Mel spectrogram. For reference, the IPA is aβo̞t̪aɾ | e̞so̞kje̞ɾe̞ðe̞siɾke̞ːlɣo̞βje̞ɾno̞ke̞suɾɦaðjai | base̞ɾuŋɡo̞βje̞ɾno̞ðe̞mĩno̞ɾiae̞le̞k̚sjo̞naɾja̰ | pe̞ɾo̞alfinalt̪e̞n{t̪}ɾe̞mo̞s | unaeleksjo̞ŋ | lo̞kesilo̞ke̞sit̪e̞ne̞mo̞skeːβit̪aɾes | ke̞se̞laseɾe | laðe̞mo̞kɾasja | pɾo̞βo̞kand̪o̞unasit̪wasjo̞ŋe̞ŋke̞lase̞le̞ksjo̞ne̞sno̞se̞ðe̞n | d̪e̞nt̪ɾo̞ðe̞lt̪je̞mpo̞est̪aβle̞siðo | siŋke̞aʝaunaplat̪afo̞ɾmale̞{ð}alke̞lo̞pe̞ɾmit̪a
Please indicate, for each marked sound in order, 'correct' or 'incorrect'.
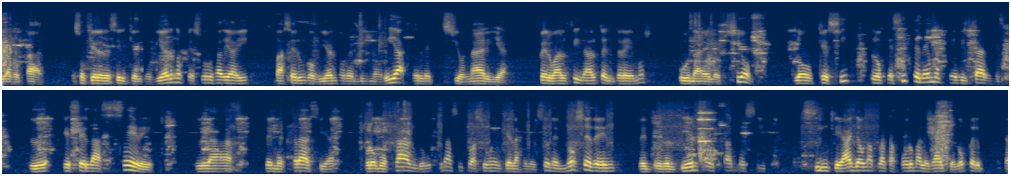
incorrect: d̪, incorrect: ɣ

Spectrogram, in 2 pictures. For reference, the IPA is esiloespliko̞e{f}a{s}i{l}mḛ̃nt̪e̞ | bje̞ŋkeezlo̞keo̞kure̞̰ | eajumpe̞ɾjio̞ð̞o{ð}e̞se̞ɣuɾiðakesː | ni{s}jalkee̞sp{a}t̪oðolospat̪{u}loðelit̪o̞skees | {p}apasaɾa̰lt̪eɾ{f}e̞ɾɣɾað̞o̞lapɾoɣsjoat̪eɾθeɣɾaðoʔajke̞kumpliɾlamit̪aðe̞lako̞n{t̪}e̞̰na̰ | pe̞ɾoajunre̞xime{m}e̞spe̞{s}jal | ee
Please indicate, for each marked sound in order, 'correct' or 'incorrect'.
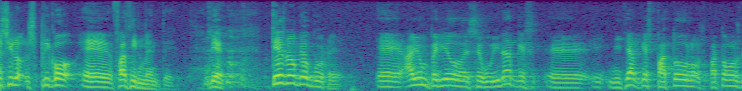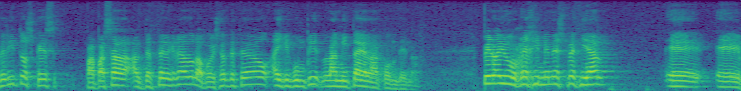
correct, incorrect: θ, correct, correct, incorrect: θ, correct, incorrect: o, correct, incorrect: θ, incorrect: d̪, incorrect: n, incorrect: θ

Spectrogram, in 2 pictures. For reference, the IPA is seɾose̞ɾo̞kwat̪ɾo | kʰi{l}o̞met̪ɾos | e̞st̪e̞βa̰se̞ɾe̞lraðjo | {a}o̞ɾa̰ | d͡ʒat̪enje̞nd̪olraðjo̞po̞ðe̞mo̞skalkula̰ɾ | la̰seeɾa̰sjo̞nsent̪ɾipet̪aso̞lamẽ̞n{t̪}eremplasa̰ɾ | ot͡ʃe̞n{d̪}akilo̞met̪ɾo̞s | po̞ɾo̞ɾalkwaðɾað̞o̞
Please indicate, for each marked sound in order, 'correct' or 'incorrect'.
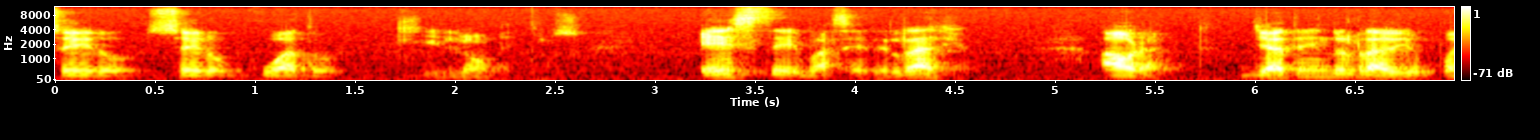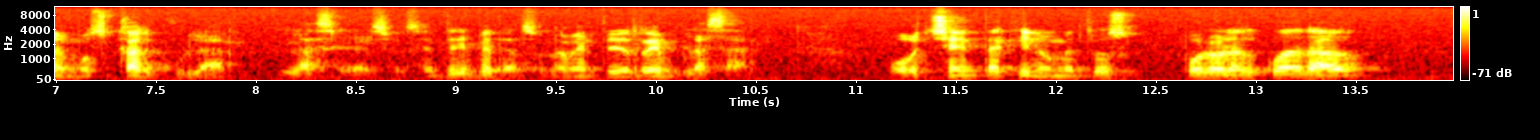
correct, correct, correct, incorrect: t̪

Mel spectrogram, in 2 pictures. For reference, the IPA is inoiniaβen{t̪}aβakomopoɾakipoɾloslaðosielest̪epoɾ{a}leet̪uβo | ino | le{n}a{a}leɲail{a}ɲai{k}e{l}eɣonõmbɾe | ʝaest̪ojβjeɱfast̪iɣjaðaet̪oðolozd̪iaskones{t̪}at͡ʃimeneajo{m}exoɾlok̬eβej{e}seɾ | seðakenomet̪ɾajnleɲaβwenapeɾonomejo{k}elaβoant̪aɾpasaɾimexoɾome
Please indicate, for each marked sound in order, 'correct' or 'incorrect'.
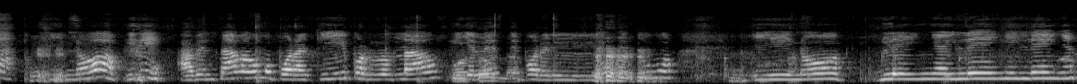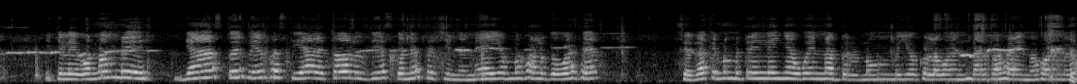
correct, incorrect: e, incorrect: ɲ, incorrect: i, incorrect: e, correct, correct, correct, correct, incorrect: a, correct

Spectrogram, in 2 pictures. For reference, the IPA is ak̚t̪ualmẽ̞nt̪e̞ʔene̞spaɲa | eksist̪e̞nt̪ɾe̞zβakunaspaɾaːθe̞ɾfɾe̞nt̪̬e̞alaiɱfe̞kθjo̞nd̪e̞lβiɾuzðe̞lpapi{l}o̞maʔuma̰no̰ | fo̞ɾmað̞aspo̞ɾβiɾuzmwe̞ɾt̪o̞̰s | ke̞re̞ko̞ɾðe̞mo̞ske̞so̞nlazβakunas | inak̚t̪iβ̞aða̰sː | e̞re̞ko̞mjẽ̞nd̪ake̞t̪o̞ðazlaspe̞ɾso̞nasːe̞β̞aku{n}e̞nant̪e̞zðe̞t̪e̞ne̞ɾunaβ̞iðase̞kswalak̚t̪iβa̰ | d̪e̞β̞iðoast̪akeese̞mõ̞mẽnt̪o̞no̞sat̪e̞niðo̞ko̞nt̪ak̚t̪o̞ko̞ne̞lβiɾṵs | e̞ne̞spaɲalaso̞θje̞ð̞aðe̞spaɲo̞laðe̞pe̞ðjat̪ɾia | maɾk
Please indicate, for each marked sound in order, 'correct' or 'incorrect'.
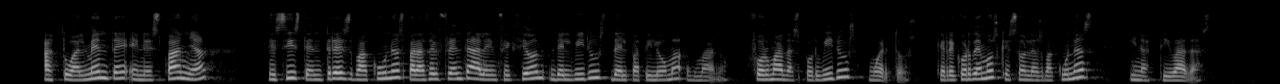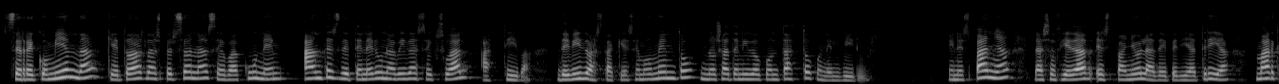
correct, correct

